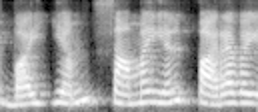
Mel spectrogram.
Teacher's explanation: அப்போ ஒரு சொல்லோட முதலில் வரும்போது மட்டும் அது வந்து 1 1/2 மாத்திரை அளவில் ஒலிக்கும் அப்படின்னு சொல்றாங்க. ஐகாரம்ன்றது சொல்லோட முதலில் வரும்போது 1 1/2 மாத்திரை அளவிலும், இடையிலும், இறுதியிலும் வரும்போது 1 மாத்திரை அளவில் குறுகி ஒலிக்கும் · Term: ஐகார குறுக்கம்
